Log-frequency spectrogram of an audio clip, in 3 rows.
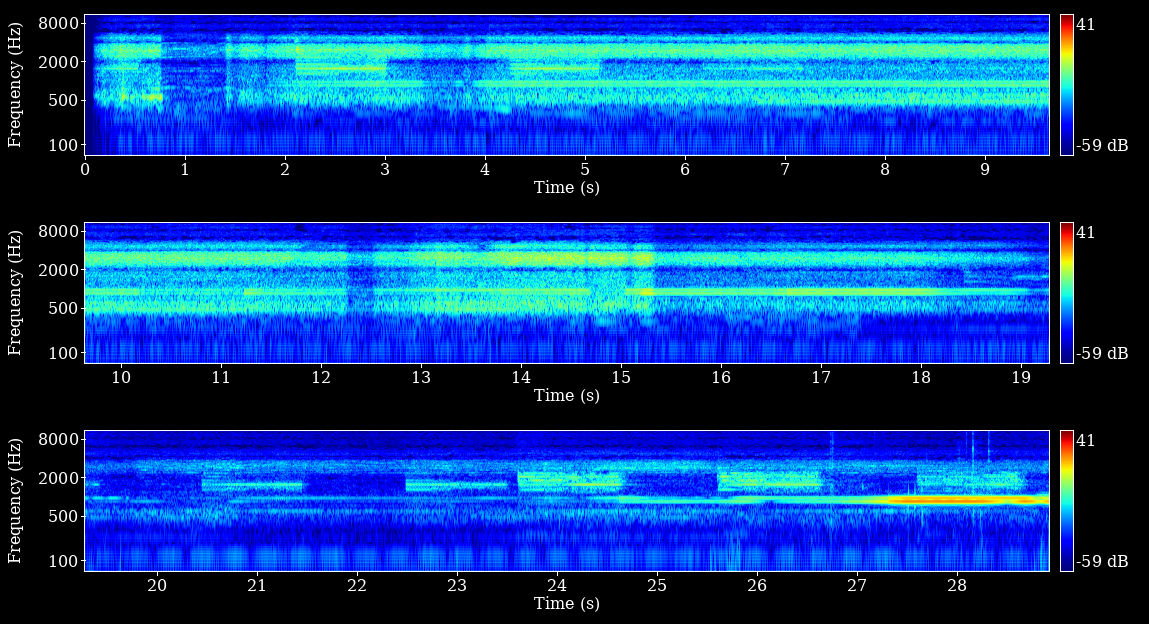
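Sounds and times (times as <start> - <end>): radio static: 0.1 - 0.8, 1.4 - 8.2, 10.4 - 21.6, 22.5 - 28.9
short data bursts: 22.5 - 28.9
two-tone alert signal: 25.6 - 28.9.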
